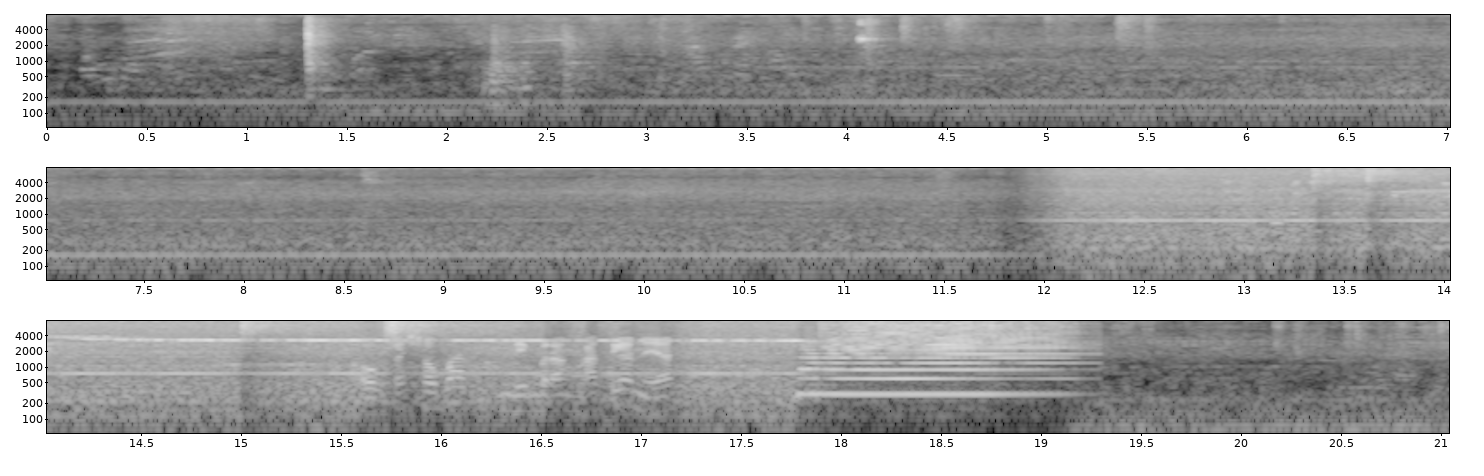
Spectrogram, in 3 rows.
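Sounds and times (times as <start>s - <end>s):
rough train noise with whine: 0.0s - 21.0s
train humming: 0.0s - 21.0s.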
